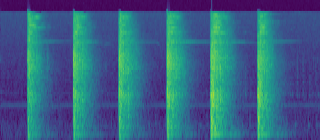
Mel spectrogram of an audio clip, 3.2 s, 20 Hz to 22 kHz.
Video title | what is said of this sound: IT Range 500 Base Unit Assembly | tap it until the sound changes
